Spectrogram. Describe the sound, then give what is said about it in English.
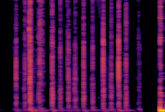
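A quick burst of typing on a computer keyboard, about a dozen crisp clicking keystrokes in a steady, rapid rhythm, ending with a heavier thump. Clear, with no voices. “His fingers hovered over the keys for a spell before he found the exact right words to say.”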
